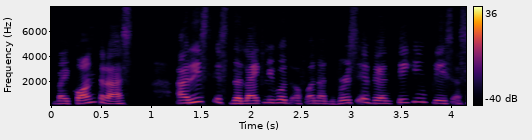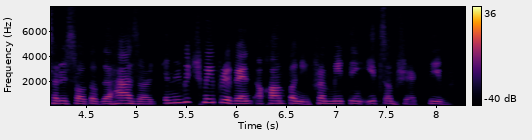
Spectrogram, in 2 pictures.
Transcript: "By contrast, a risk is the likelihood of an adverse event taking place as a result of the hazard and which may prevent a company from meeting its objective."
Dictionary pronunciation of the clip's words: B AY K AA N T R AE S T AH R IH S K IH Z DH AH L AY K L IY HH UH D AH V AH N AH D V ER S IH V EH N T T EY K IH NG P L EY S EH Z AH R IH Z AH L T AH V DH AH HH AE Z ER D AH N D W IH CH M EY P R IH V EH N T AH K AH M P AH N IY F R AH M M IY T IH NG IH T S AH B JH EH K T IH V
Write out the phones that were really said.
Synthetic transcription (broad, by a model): B AY K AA N T R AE S T AH R IH S K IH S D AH L AY K L IY HH UH D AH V AH N AH D V ER S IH V EH N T T EY K IH NG P L EY S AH S AH R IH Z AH L T AH V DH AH HH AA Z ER D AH N W IH CH M EY P R IH V EH N T AH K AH M P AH N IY F R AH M M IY T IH NG IH T S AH B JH EH K T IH V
